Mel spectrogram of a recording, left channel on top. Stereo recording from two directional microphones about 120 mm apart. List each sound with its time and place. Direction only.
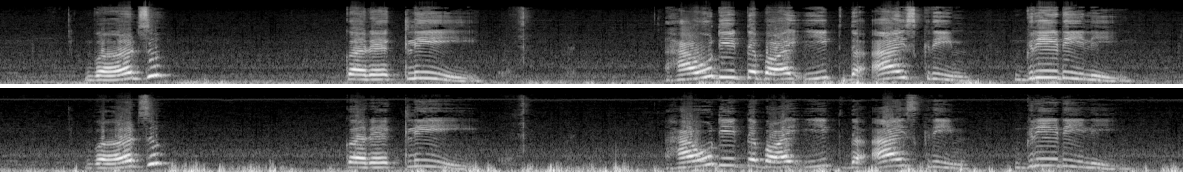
0.9 s a woman's voice: 50° left (ahead or behind)
3.4 s a woman's voice: 50° left (ahead or behind)
6.7 s a woman's voice: 70° left (ahead or behind)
